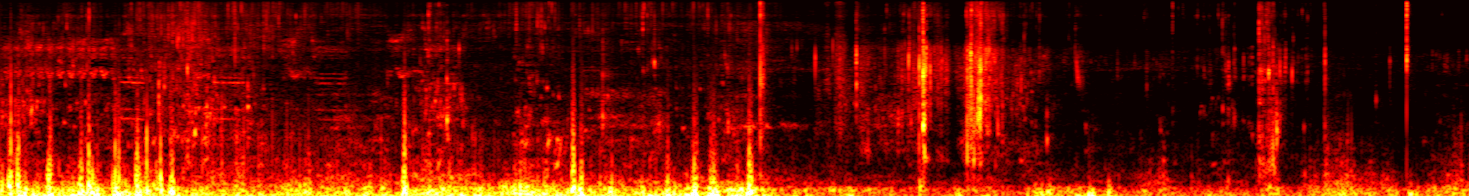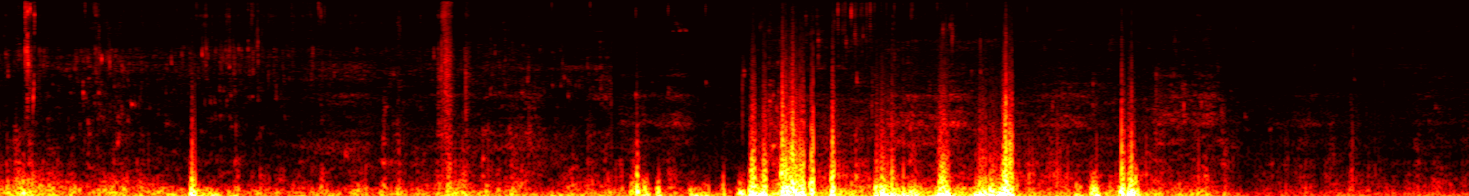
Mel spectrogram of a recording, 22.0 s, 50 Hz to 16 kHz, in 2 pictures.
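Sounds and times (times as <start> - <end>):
mud squelching underfoot: 4.4 - 8.0.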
